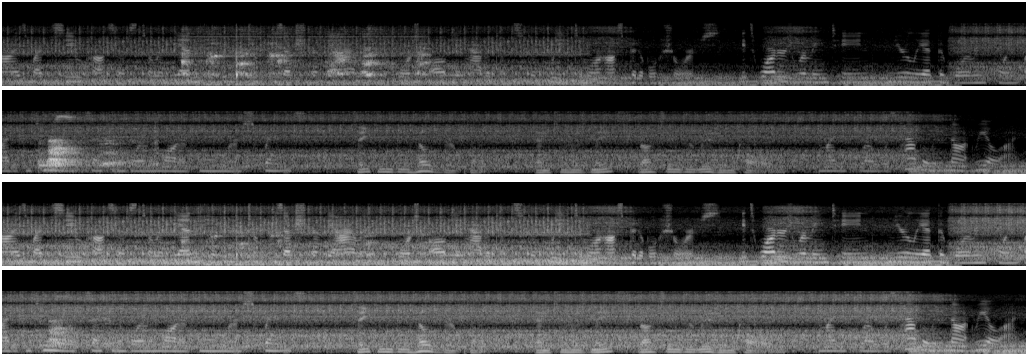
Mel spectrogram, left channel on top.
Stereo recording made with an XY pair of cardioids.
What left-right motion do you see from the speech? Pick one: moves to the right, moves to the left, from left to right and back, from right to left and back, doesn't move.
doesn't move.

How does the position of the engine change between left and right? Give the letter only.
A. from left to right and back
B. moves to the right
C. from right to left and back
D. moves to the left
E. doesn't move
E.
